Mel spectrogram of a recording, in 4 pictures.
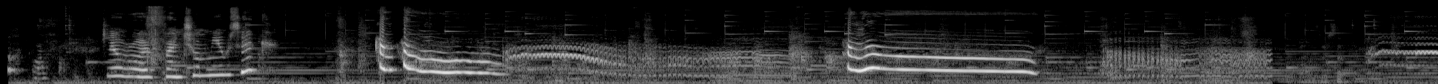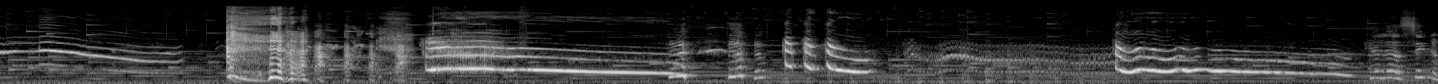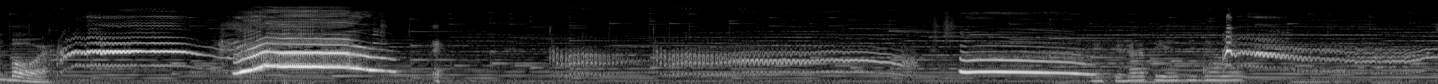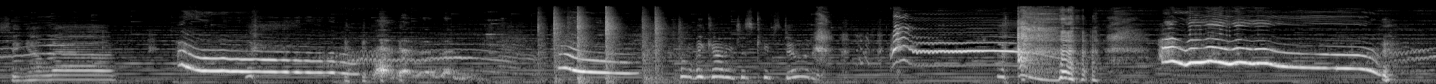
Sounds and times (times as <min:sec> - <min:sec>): Music: 0:00.1 - 0:57.5.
